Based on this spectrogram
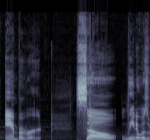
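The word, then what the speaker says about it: ambivert: just want to point out that I said Ambi avert like six times that I had to cut out it is pronounced Ambert so Lena was right I was wrong okay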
